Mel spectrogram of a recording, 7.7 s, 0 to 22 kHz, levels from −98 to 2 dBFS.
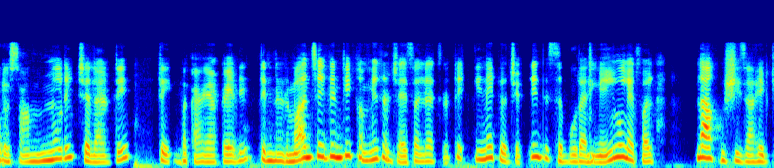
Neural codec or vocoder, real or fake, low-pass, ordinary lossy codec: codec, 16 kHz, 1 kbps, FunCodec, trained on Chinese and English, 50 frames a second; fake; none; none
